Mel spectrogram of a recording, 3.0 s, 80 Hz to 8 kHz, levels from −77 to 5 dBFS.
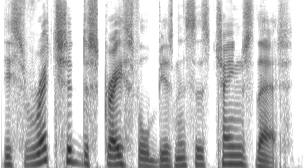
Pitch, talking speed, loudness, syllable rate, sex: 135 Hz, 140 wpm, -19 LUFS, 4.8 syllables/s, male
